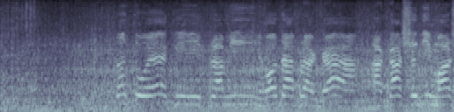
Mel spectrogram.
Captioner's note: Portuguese spoken audio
